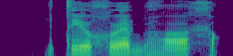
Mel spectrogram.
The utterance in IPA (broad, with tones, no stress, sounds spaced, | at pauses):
t i˥˧ χʷ ɛ˥ bʱ ɑ̃˩˧˩ x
